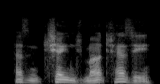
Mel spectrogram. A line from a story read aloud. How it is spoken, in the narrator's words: Harry muttered to Ginny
